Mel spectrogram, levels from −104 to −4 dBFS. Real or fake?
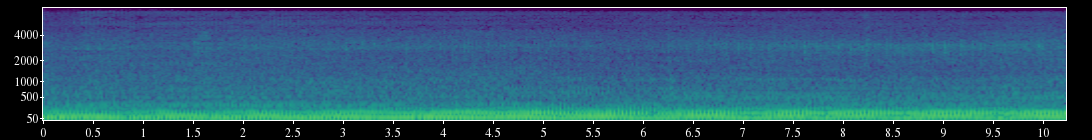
fake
